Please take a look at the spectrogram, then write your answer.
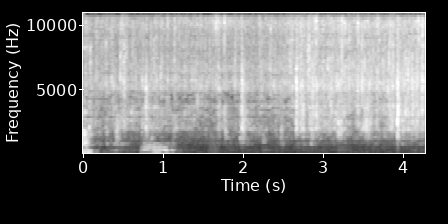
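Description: Pumpkin pieces frying in hot oil give a steady soft sizzle and crackle throughout, with brief stirring noises and a voice speaking over it.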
